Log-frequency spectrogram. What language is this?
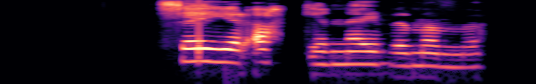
Icelandic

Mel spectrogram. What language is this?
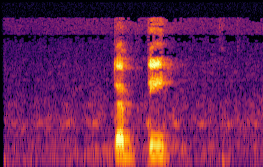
Urdu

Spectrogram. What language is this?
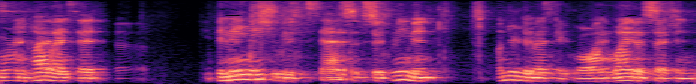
English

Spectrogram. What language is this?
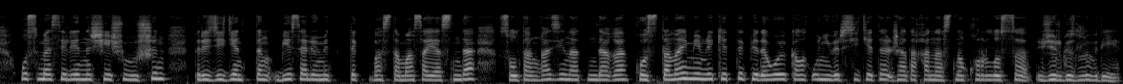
Kazakh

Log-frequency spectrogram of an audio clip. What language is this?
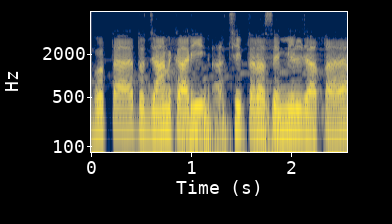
Hindi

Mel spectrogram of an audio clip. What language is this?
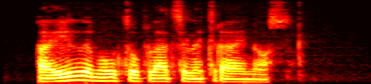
Interlingua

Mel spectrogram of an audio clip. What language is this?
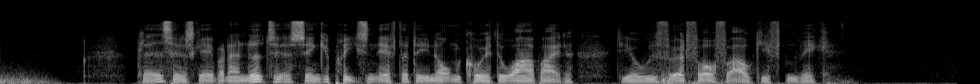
Danish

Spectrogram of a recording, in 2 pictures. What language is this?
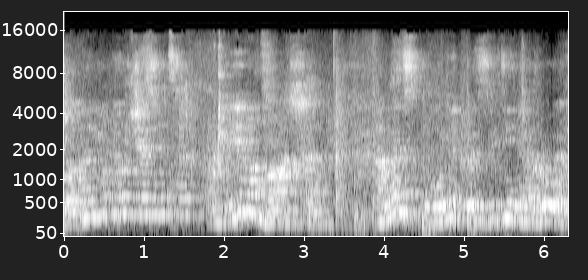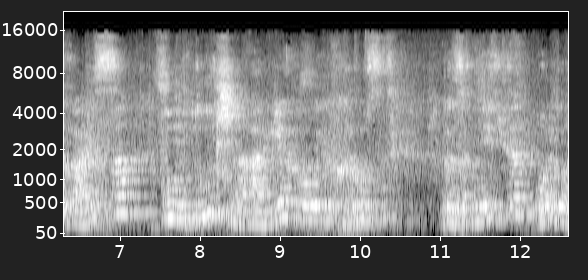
Russian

